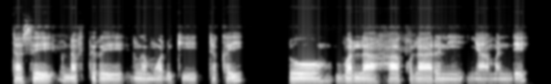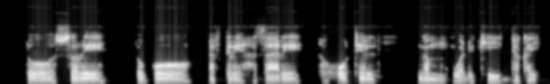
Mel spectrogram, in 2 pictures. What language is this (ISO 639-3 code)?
ful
